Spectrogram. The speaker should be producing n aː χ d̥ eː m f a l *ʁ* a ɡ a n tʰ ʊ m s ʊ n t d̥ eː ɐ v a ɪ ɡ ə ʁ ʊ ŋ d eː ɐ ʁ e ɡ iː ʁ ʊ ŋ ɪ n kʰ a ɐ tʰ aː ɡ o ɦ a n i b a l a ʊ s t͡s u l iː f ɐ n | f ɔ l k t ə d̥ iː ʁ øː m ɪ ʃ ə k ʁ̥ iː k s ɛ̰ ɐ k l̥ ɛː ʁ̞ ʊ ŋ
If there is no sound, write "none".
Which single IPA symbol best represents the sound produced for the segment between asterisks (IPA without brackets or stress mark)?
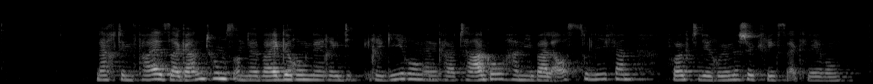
z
